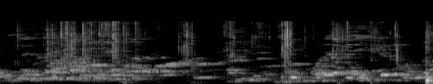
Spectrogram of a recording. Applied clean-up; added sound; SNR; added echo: classical method WPE with log-MMSE.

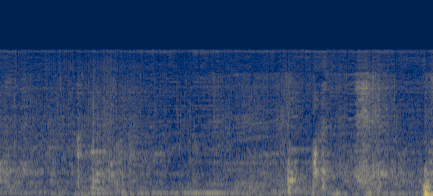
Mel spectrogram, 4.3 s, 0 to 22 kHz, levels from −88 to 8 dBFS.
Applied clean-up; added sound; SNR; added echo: neural mask model DeepFilterNet 3.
